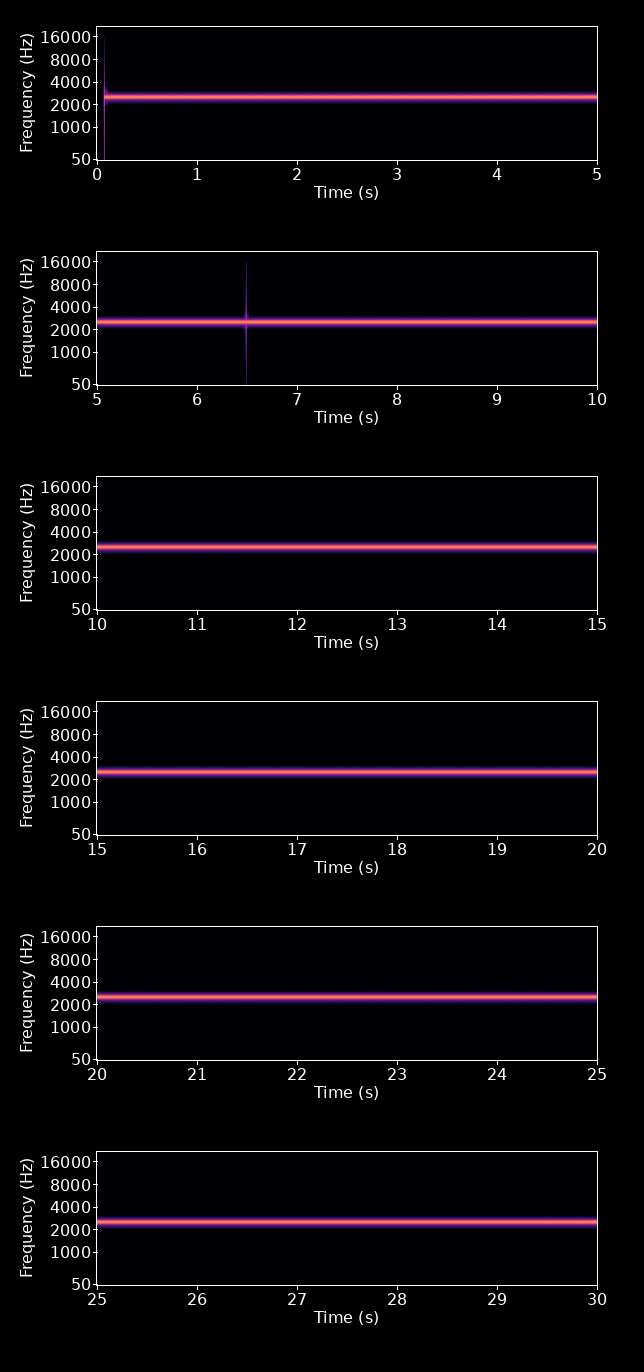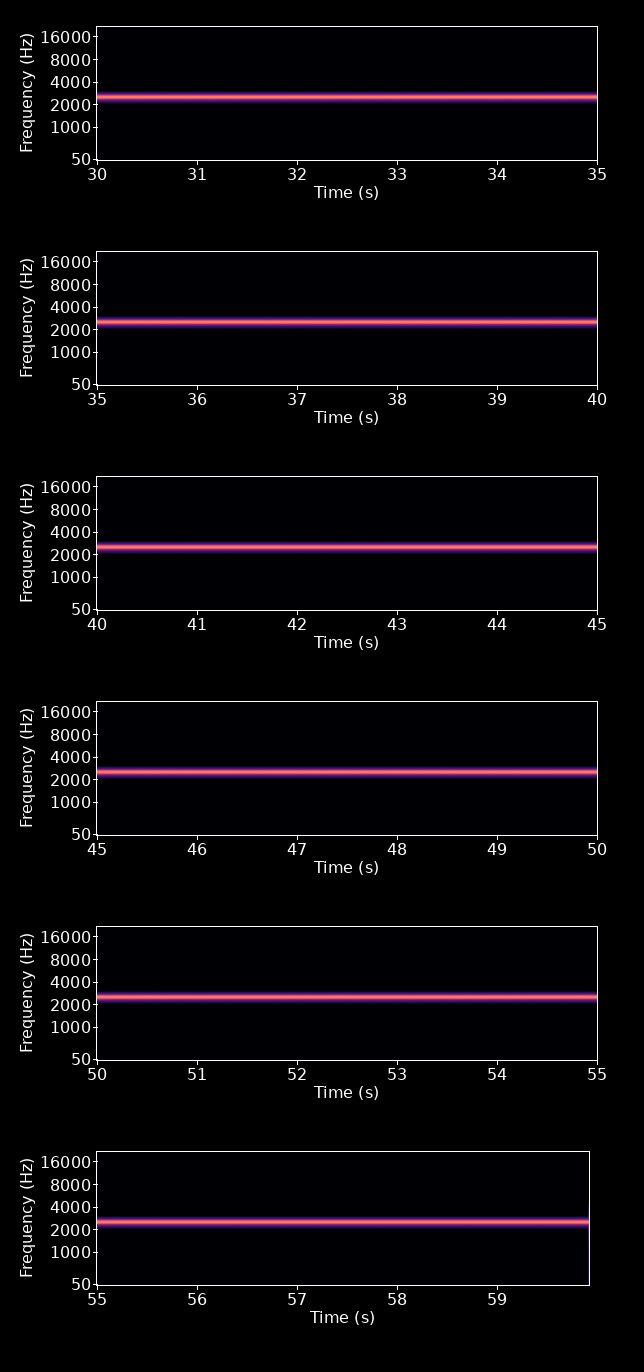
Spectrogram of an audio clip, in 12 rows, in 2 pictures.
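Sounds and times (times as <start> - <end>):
sine wave test tone: 0.0 - 37.7, 54.5 - 59.9.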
